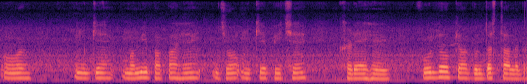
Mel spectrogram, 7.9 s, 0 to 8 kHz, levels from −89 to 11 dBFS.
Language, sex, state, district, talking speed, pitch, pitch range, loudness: Hindi, male, Rajasthan, Bikaner, 115 wpm, 140 Hz, 130-145 Hz, -18 LUFS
